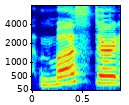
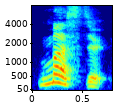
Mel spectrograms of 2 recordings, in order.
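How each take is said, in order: First: "Mustard" slowly and loudly as mus, tard; syllable by syllable. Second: Said in the usual way. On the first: Shown as a demonstration. Host proving the word has two syllables, "Mustard" in two loud beats. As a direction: punch out both beats of "Mustard". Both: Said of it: "Mustard is two".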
